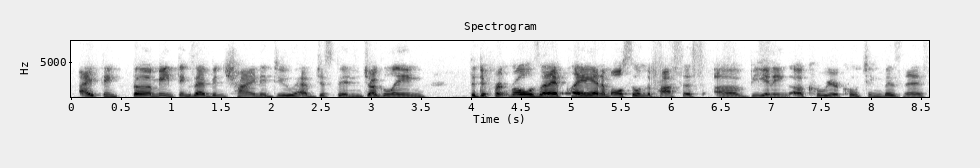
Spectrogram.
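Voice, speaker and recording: A woman psychologist introducing herself on a panel video call, measured with some ums. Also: medium pitch. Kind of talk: casual online panel talk.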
